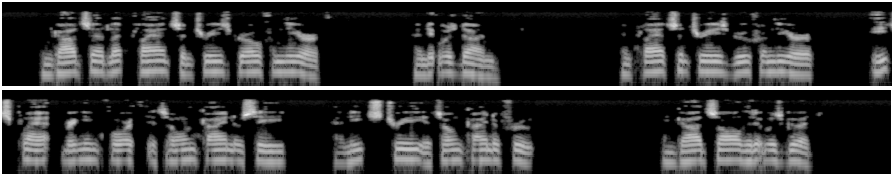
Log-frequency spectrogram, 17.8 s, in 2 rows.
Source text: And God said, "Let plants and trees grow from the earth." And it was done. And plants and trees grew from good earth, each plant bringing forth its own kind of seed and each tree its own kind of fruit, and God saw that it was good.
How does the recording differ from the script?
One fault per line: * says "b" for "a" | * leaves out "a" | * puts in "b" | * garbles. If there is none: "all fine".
* says "the" for "good"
